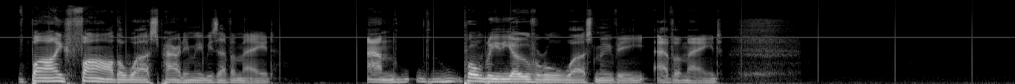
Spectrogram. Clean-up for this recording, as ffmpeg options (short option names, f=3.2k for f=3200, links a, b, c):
-af "adeclick=t=4,bandreject=f=3.5k:w=30"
